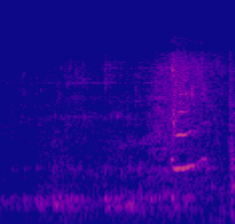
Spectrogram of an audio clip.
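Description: Clean water flows from the membrane of an RO water purifier in a soft, steady, faint trickle that grows slightly toward the end.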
